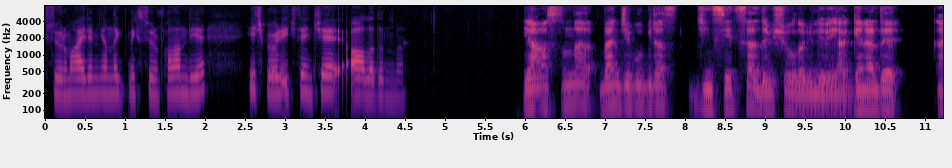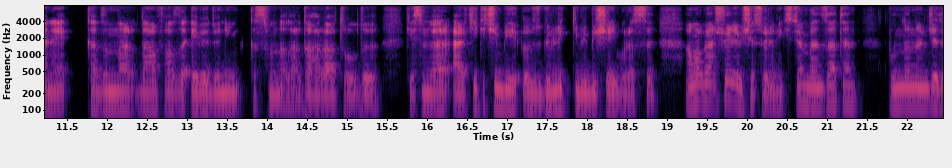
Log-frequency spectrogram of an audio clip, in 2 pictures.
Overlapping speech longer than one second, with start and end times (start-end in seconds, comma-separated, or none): none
